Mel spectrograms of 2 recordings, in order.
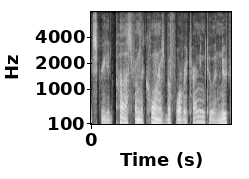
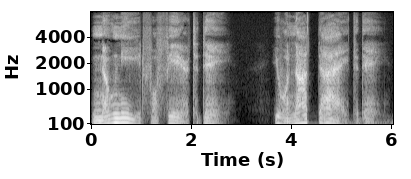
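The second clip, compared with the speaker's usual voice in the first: low, slow, buzzing monster hiss; slow eerie creature rasp; deep buzzy creature voice; 2 semitones lower, slower than usual. A narrator's reading. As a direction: drag each word out like something inhuman. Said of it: "it hissed in a deep, buzzy voice".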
